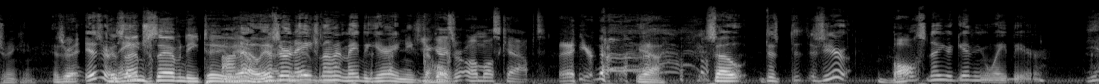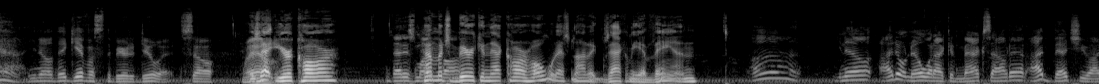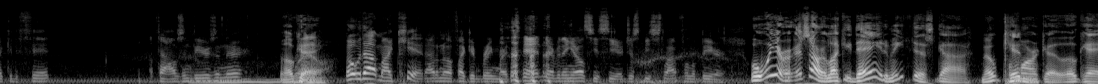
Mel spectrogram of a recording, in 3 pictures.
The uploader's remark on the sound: We were invited to show up at the Forest Festival at DuPont State Recreational Forest near Brevard, North Carolina a few weeks ago to record a series of podcasts.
